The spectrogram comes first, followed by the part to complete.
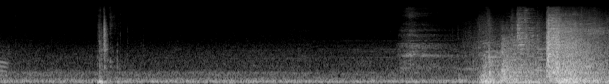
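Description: Low, steady car-cabin rumble with a single sharp click about a second in. Near the end a much louder rush of noise begins.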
